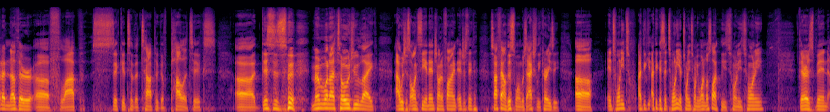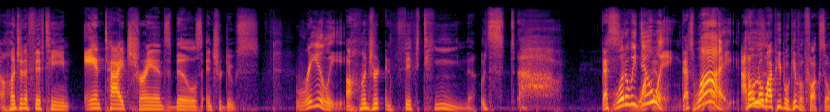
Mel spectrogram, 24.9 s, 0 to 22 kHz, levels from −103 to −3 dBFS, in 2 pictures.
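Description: From 5.73 to 10.67 s the speech turns rushed at unchanged pitch, a time-stretched section, likely squeezed to about 1.76 times speed by dropping short pieces.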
